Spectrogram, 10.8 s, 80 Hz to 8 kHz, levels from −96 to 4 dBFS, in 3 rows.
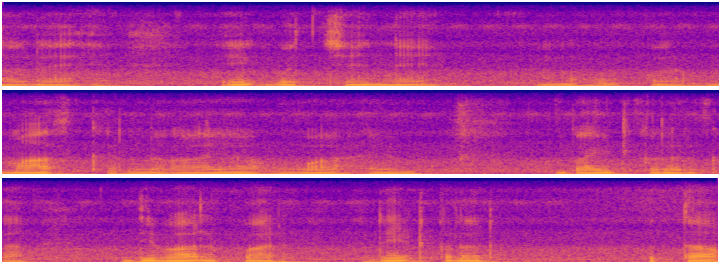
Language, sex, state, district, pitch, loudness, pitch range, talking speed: Hindi, male, Uttar Pradesh, Etah, 110 Hz, -21 LUFS, 110-115 Hz, 100 wpm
